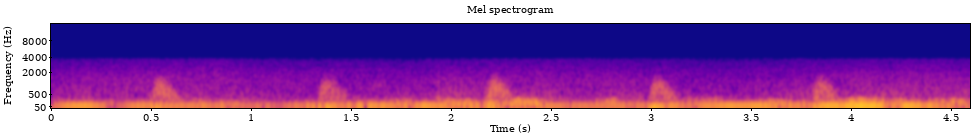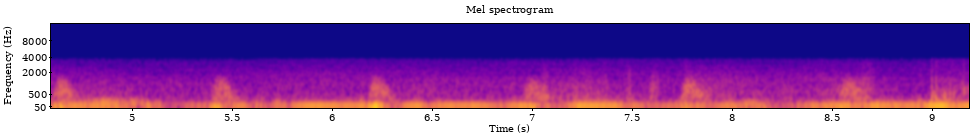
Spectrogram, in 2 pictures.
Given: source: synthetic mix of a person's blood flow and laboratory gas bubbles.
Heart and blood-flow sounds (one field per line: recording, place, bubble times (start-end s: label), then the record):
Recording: Doppler ultrasound of blood flow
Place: subclavian vein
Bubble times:
8.92-9.19 s: bubbles
From the record:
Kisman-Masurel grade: 221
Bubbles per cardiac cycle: several, 3 to 8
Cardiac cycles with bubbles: 10 to 50%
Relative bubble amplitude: barely perceptible (0.100 to 0.250)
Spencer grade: 2 (many but less than half of the cardiac periods contain bubble signals, singularly or in groups)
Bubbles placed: anywhere in the cardiac cycle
